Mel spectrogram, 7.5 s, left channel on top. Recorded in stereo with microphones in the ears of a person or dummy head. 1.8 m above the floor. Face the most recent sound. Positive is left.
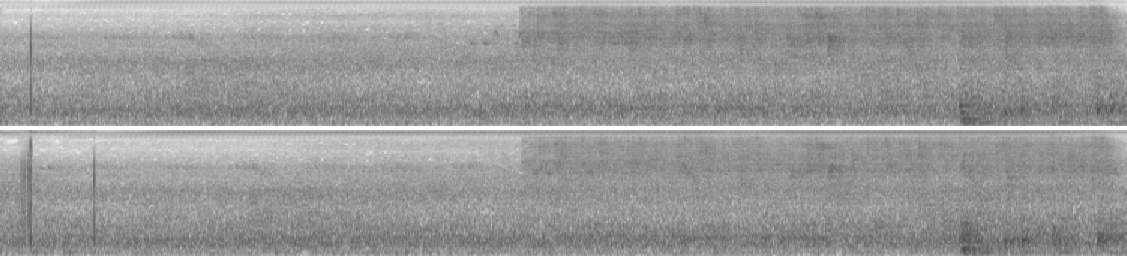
turn(degrees=45)  # may be behind; listen again after turning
